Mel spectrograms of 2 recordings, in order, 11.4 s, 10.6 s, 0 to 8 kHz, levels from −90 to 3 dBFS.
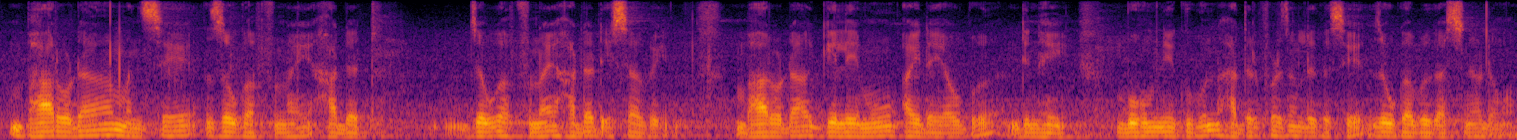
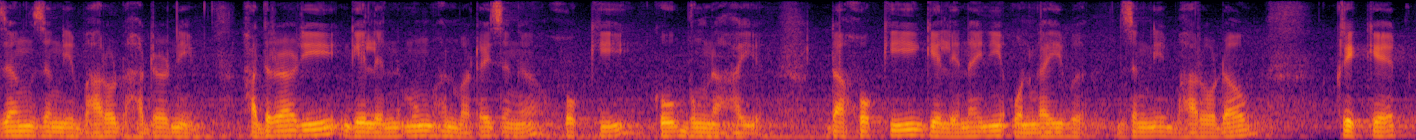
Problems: low volume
